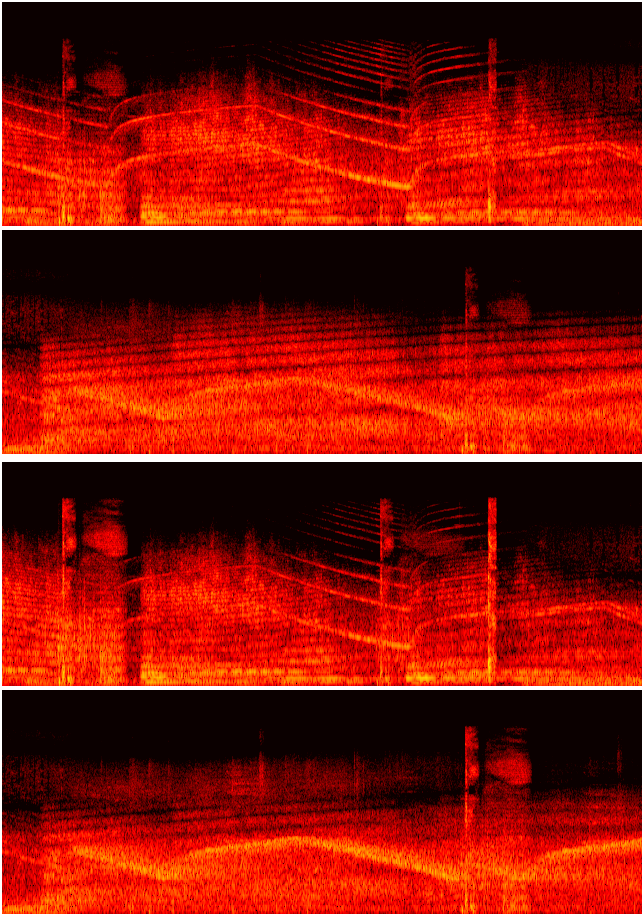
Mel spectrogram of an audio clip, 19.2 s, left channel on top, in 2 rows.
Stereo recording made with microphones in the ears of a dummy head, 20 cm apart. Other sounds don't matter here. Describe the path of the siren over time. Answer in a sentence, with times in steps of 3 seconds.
In this clip you hear the siren on the left from 0 s, in the centre from 9 s and on the right from 12 s.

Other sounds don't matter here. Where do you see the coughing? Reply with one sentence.
In this clip you hear the coughing on the right.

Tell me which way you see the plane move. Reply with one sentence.
You can hear the plane travel towards the left.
